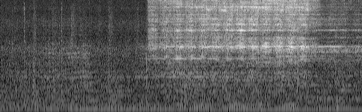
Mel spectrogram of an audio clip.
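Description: Table saw with a stacked dado blade running with a steady hum, then cutting a shallow groove in a plywood drawer piece from about two seconds in until near the end.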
